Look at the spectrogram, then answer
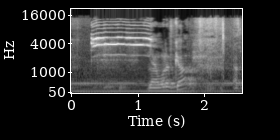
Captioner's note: squealing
